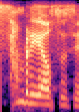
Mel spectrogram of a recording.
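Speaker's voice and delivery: subdued, low-key delivery. Narrating a game scene, voicing someone after the voices stop, quiet voice. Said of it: "quietly says".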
